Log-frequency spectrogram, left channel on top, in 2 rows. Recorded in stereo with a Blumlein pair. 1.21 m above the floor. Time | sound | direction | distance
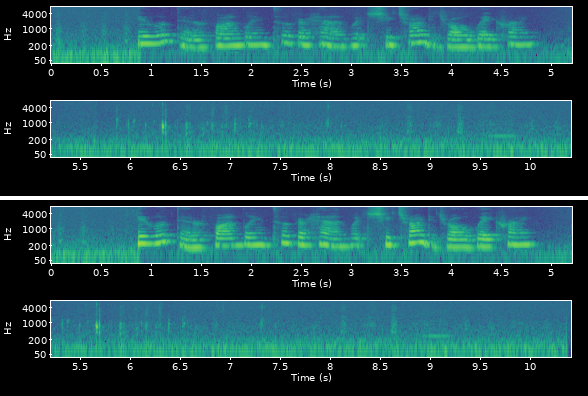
0.9 | a woman speaking | 20° right | 1.2 m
